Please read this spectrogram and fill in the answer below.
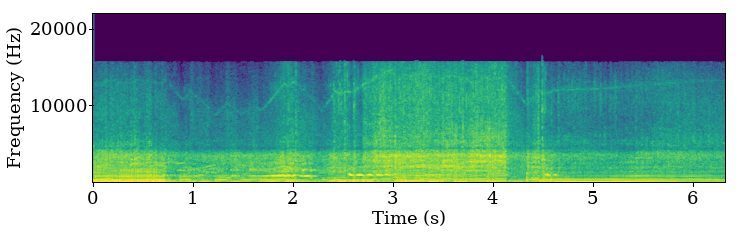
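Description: Nissan Silvia S15's turbocharged SR20DET four-cylinder revving up and down through a drift, with the tyres screeching in short squeals. Near the end the engine holds a steady rising pull, growing fainter as the car drives away.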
